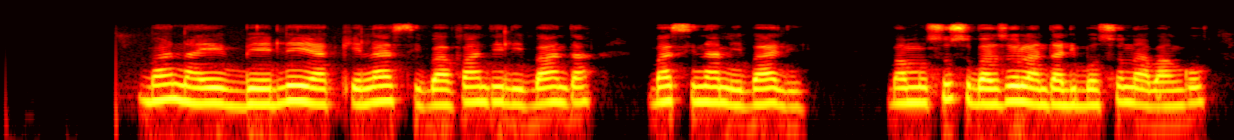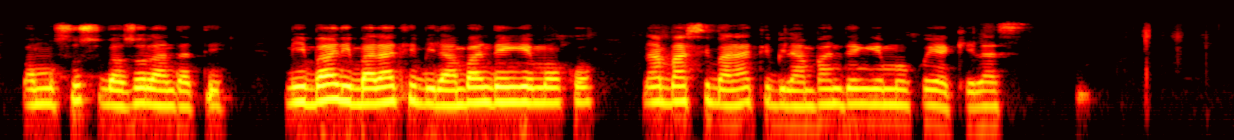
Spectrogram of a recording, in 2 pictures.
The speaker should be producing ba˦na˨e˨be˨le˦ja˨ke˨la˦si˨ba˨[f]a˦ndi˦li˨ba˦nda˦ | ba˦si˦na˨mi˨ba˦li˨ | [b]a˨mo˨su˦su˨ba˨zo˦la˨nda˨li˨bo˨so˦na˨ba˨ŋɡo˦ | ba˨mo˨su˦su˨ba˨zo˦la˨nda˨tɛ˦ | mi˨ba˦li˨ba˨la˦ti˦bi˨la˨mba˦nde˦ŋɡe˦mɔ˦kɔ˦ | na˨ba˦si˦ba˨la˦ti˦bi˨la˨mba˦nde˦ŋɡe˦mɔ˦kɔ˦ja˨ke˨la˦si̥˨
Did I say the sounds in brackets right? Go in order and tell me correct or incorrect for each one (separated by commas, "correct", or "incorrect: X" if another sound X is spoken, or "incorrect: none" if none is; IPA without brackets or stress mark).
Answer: incorrect: v, correct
